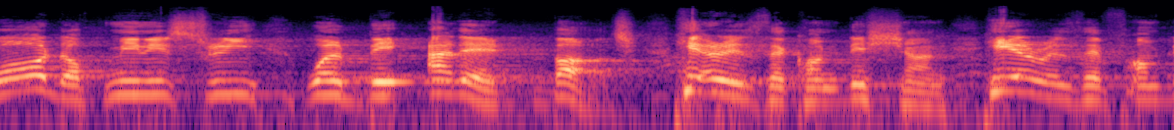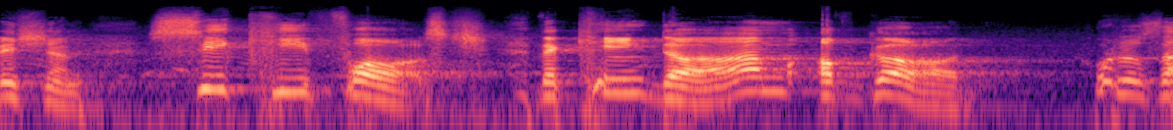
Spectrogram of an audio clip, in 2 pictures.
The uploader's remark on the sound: Live at Ogbomosho, Nigeria.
